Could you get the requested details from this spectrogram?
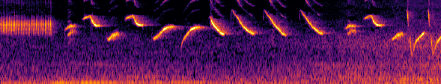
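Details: Competition-grade AF canary in 'isian' filled style: a short buzzy tone gives way to spaced, slurred whistles curving up and down, about four per second, each clear and ringing against a faint low hum.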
